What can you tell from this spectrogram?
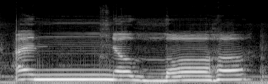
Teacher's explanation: لفظ اللہ کو ہم پر پڑھیں گے کیونکہ پیچھے زبر ہے اور غنہ بھی ادا کریں گے.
